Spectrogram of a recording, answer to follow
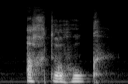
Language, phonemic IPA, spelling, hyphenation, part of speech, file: Dutch, /ˈɑx.tərˌɦuk/, Achterhoek, Ach‧ter‧hoek, proper noun, Nl-Achterhoek.ogg
- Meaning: 1. a region in the easternmost part of Gelderland, in the eastern Netherlands 2. a hamlet in Nijkerk, Gelderland, Netherlands 3. a hamlet in Rucphen, North Brabant, Netherlands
